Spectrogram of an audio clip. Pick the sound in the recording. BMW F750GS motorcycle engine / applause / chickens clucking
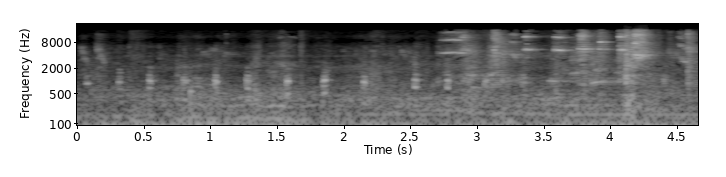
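chickens clucking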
